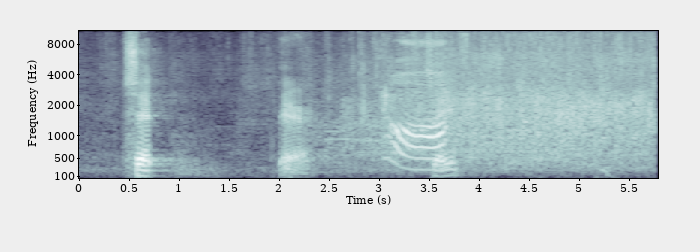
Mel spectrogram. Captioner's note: applause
